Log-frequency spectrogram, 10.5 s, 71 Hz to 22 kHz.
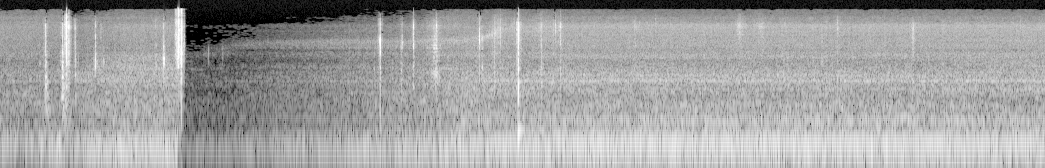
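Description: Honda Civic Type R FN2's 2.0-litre four-cylinder engine, with an aftermarket SEEKER exhaust, idling steadily as heard inside the cabin. A few sharp clicks sound over it; after a loud click about two seconds in, the sound drops away and then builds back over the next few seconds.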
